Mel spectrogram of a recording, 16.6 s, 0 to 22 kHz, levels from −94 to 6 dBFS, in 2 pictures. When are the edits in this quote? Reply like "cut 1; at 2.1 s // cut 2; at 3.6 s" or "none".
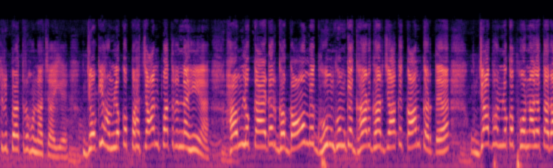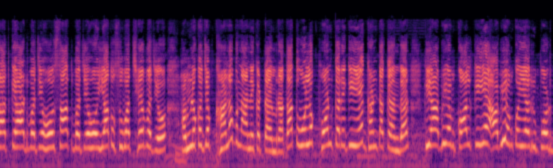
none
